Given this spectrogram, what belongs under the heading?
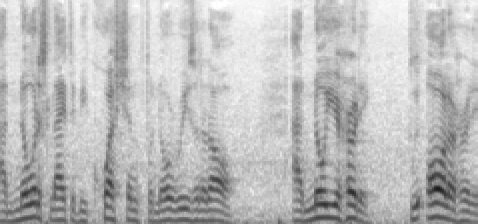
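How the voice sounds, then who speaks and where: Somewhat breathy, a man with an American accent talks at a fairly quick pace with fairly even intonation. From US South, Tampa, Florida. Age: 60s. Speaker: county commission chairman. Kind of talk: press conference statement.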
